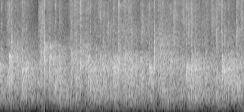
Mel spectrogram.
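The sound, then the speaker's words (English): Applause from a church audience, a dense, steady wash of many hands clapping at an even level throughout, with no voices standing out. “Give Him a hand of applause.”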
